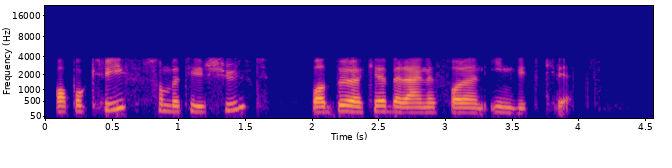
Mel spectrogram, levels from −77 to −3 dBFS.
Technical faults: iLBC codec

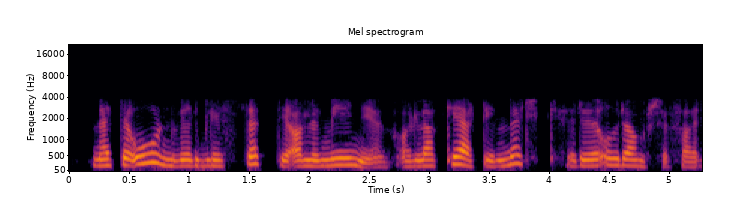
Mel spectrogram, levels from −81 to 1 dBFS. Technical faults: iLBC codec; lost iLBC frames

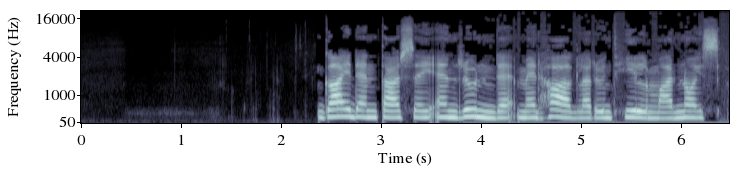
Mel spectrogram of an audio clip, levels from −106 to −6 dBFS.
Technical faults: low bit depth without dither

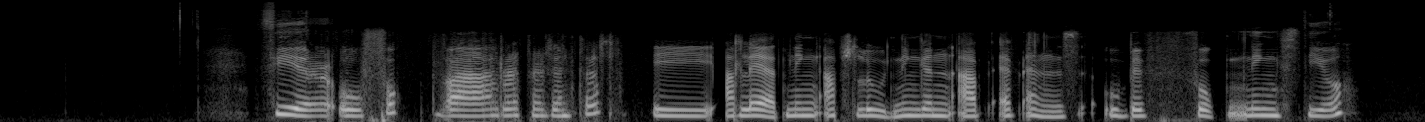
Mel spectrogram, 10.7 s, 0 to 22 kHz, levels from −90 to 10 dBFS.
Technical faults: call bitrate drop

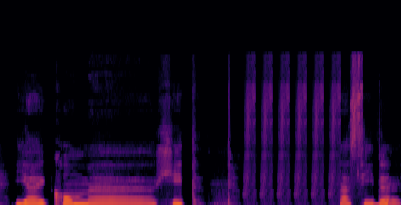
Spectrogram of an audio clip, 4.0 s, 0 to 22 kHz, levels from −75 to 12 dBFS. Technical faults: system hang loop

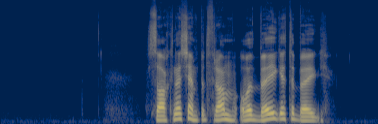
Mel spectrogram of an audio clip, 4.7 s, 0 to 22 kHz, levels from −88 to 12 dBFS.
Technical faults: none

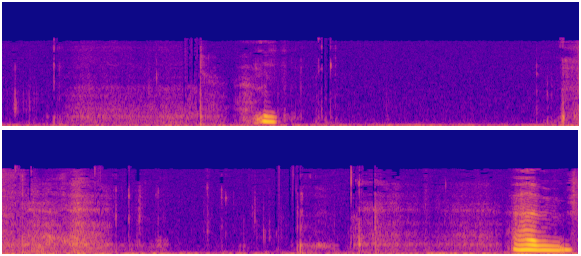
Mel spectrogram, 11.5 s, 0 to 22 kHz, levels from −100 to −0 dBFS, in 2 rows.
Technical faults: AAC compression

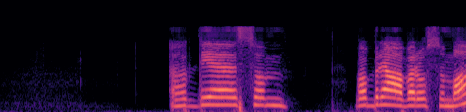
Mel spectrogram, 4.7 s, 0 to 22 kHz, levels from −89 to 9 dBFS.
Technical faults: Opus compression

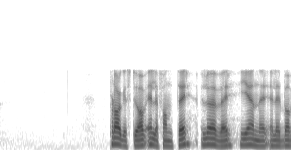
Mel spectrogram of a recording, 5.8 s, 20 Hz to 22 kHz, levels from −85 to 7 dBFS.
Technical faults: none

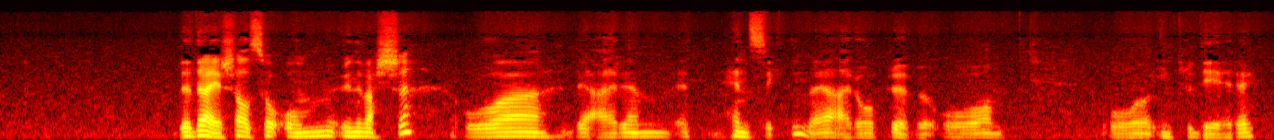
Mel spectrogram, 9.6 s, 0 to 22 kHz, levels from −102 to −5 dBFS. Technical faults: noise suppressor artifacts; speech cut by the noise suppressor

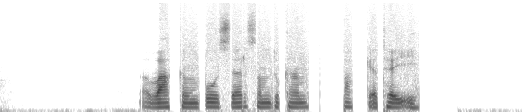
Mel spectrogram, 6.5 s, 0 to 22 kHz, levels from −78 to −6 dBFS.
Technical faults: low bit depth without dither

